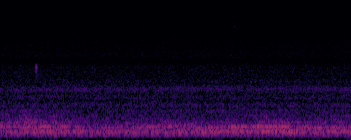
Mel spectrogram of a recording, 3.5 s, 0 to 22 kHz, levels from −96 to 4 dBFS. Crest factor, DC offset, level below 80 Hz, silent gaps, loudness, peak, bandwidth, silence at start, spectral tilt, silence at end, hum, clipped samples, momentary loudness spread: 14 dB; under 0.1%; -88 dBFS; none; -59 LUFS; -44 dBFS; 14.5 kHz; 0 s; -6.5 dB/octave; 0 s; none; under 0.1%; 6 LU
